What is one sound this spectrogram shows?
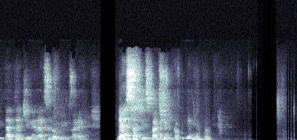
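A young woman speaks calmly to an audience.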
